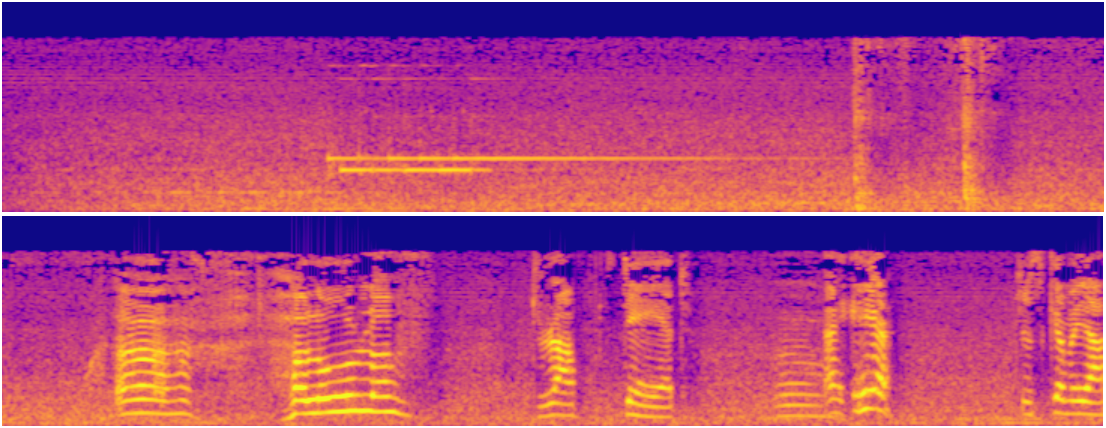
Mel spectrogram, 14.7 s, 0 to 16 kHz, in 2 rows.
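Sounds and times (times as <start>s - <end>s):
electronic doorbell chime: 2.2s - 5.2s
constant low hum: 2.2s - 5.6s
speech: 8.1s - 10.2s, 10.9s - 13.4s, 14.1s - 14.6s.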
